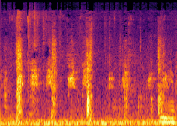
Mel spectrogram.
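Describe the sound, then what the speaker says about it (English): An Indian runner duck gives a series of short, nasal quacks at an uneven rhythm, fairly close, over a busy low rumble of outdoor background noise. "Indian runner duck here."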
